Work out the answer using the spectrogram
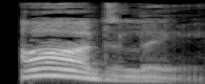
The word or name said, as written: oddly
